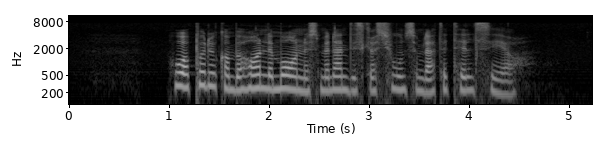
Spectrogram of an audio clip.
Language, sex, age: Norwegian, female, 37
